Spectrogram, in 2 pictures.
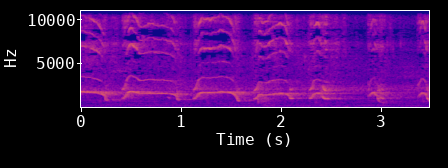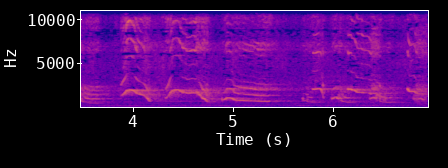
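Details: Female English Cocker Spaniel puppies at a Spanish breeder, due for delivery in August 2022, whimper and whine in a busy chorus of high, arching squeals, many overlapping, roughly two or three per second, over a low background hum.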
